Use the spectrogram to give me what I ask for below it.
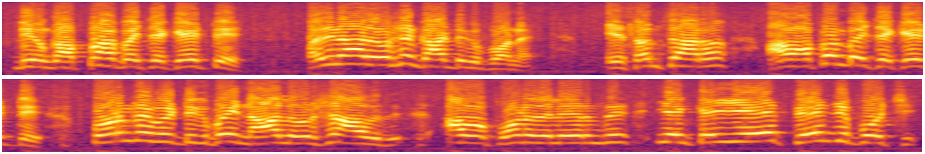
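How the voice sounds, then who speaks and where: Comic fussy village dad, high-pitched and theatrical, from a muffled old film. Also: male voice, a little fast. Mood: melodramatic. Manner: loud, melodramatic and scolding. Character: fussy, theatrical village father, middle-aged man. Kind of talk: Tamil film comedy acting. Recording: dull lo-fi film soundtrack.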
